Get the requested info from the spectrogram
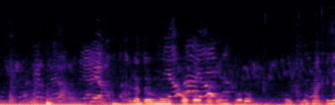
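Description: Speech: people talking, with children's voices rising and falling in pitch, over a low steady hum.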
